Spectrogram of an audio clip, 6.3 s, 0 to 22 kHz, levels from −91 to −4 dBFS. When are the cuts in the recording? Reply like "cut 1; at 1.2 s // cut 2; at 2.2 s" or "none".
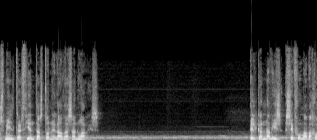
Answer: cut 1; at 1.1 s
